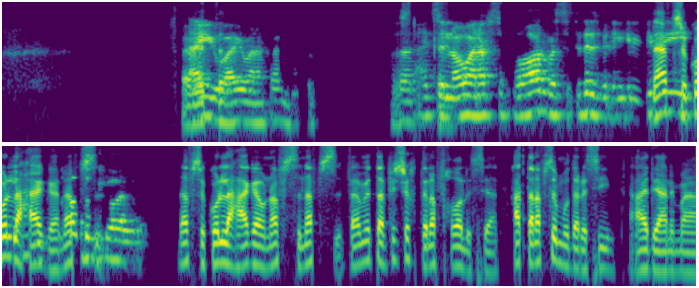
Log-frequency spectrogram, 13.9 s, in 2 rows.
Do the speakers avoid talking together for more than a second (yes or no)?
no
